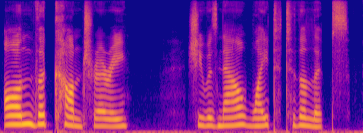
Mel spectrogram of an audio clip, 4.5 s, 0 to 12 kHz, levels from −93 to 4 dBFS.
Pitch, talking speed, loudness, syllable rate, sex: 200 Hz, 130 wpm, -18 LUFS, 3.6 syllables/s, female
